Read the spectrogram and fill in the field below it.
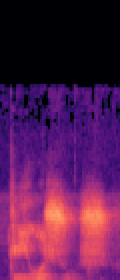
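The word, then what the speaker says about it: criollo: América, são chamados de criojos. Observe que eles são escritos com 2 L's, mas a pronúncia é criojo.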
